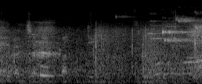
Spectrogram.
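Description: Play in an indoor futsal game in a gym hall: the futsal ball being kicked and bouncing on the wooden floor. Short high squeaks come near the end, over players' distant voices.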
